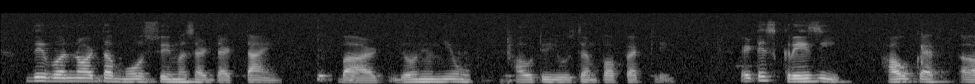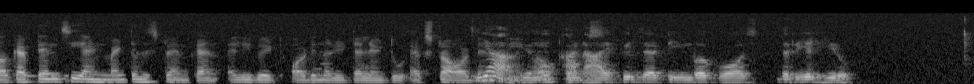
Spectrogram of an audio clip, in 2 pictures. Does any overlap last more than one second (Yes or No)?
Yes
